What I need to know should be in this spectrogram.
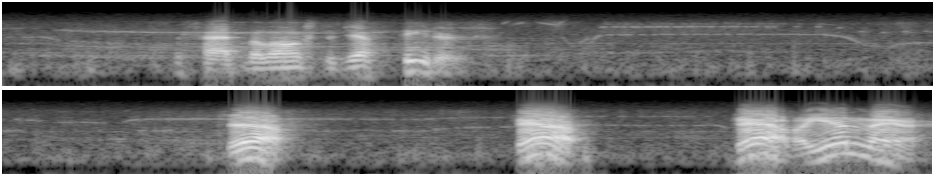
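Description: A man speaks in short, firm bursts.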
